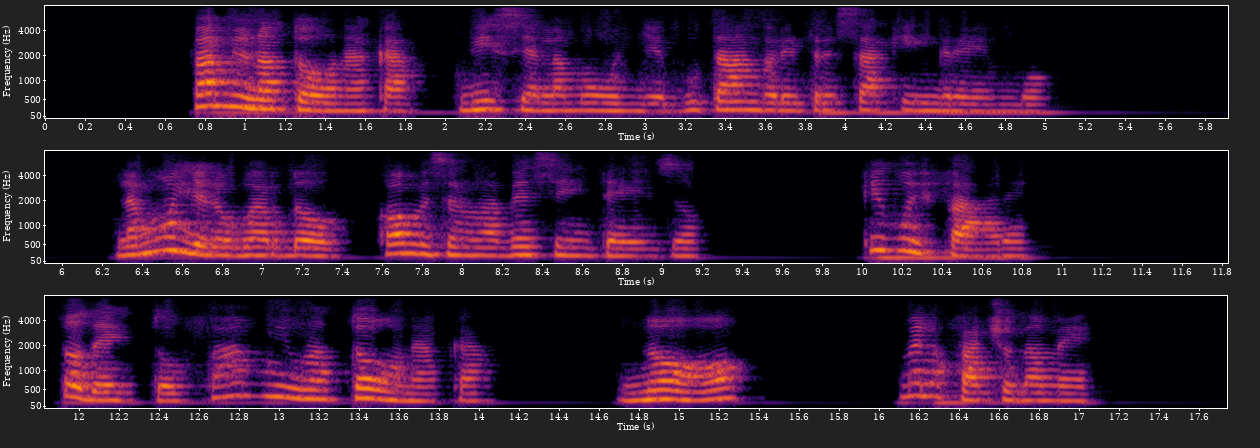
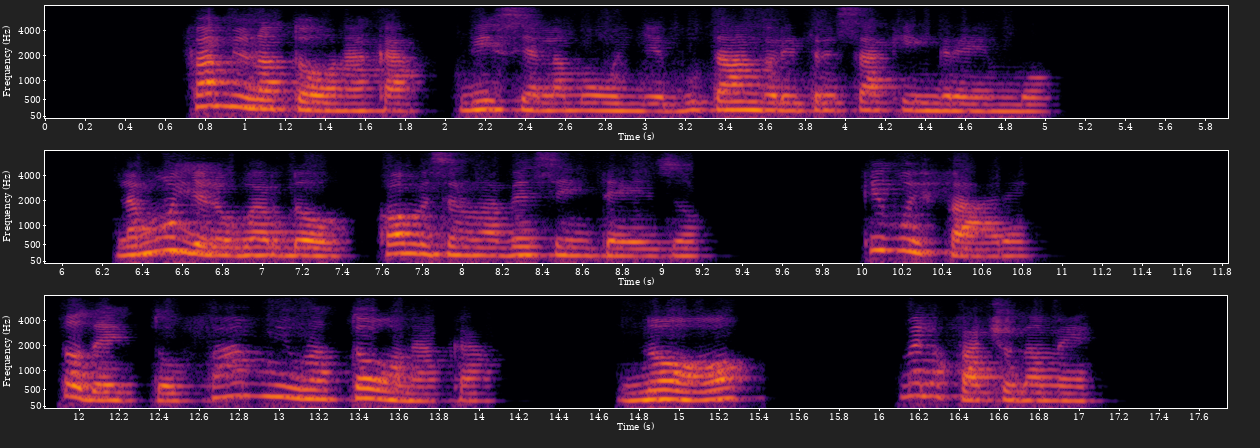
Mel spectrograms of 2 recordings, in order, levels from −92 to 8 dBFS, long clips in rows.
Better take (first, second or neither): second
